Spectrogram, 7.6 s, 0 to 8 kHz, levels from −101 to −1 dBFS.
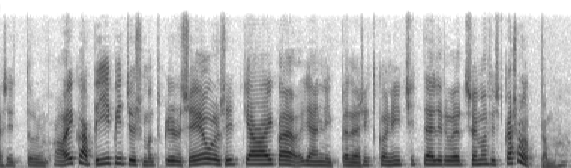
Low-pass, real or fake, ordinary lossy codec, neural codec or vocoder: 7.2 kHz; fake; none; codec, 24 kHz, 1 kbps, SNAC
